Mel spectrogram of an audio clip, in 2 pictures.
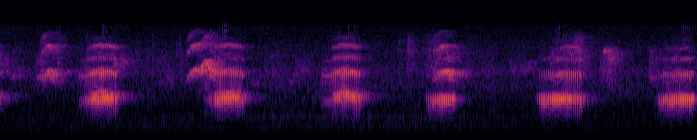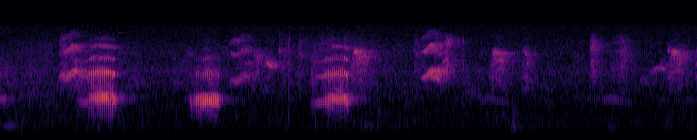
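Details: Frogs in Cape Town give a series of short, raspy croaks, each a brief nasal burst repeated about once a second. Fainter calls from other frogs overlap toward the end.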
